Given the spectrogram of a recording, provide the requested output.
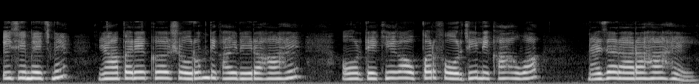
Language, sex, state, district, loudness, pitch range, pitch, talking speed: Hindi, female, Rajasthan, Jaipur, -14 LUFS, 265-285 Hz, 275 Hz, 190 wpm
